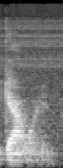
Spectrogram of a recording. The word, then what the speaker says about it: Gawain: the round table gawain it really should be galway i just pronounce it that way because it's it's habit that i've grown up with because everyone says get wayne it should be galway but that's a good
